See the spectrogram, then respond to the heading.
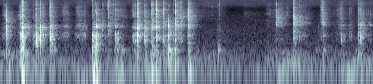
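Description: A frozen white chocolate bar studded with colored candy dragees is held in the hands and shaved and scraped with a kitchen knife, the flakes falling onto the shavings below. A rapid run of crisp, bright scraping crunches comes in short bursts, pauses briefly near the middle, then resumes with softer scrapes.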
